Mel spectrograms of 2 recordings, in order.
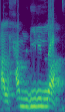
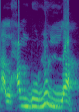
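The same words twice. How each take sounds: First: The vowel after the d is i. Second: The vowel after the d is u. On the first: "Maka dal karena ngikuti dam, mengikuti lam, makanya dibaca" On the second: "Dal apa barisnya? Dhammah, alhamdu, maka dibaca"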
